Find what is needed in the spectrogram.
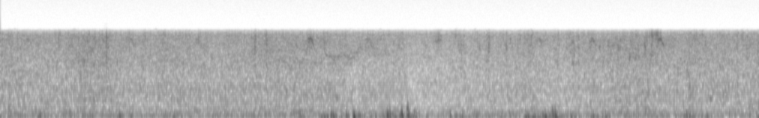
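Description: Wind buffeting the microphone in uneven low gusts, strongest about four to five and a half seconds in and again at about seven and a half seconds, over a steady rushing background.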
